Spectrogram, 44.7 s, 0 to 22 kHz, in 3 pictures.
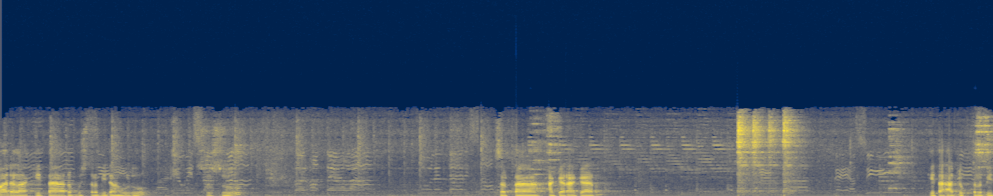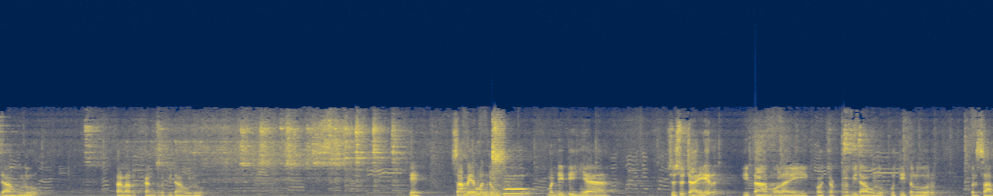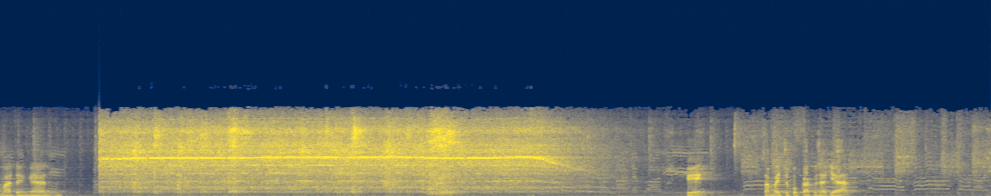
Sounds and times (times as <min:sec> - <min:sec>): Speech: 0:00.0 - 0:02.3, 0:07.4 - 0:09.2, 0:13.3 - 0:15.7, 0:16.6 - 0:18.1, 0:20.5 - 0:24.2, 0:24.9 - 0:30.8, 0:41.2 - 0:42.7
Music: 0:00.0 - 0:44.6.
